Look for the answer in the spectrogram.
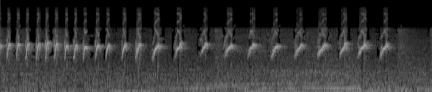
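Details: Prize-winning cucak ijo (Greater Green Leafbird) from Banten, Indonesia, delivering a long series of sharp rising whistled chips, rapid at first, then slowing to a steady beat of roughly four or five per second over low background hum.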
